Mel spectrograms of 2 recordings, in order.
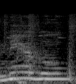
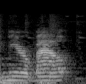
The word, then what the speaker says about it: marabout: all of the time what is marabu spiritual healing or as a lot of you say Mar about or Maro because it's a French word you don't know how to pronounce so we're going to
